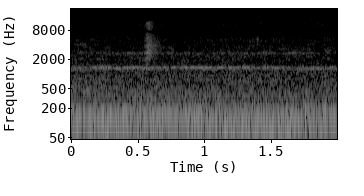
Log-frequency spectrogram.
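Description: Steady low background hum with faint hiss: garage room tone, with one faint tick about half a second in.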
